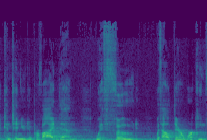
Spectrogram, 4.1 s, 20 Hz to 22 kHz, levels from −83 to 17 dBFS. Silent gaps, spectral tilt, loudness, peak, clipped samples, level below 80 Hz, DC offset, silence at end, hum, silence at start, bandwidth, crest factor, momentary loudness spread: none; -6.5 dB/octave; -19 LUFS; -2 dBFS; under 0.1%; -48 dBFS; under 0.1%; 0 s; none; 0 s; 19 kHz; 16 dB; 11 LU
